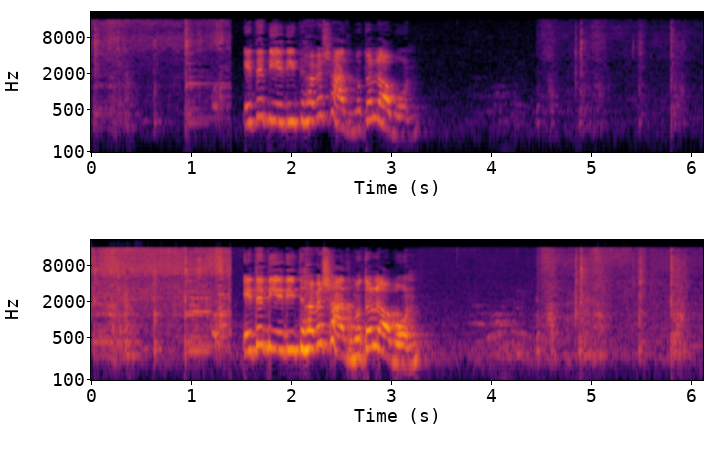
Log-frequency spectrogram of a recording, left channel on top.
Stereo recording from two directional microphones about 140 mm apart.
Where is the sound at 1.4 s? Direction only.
15° right (ahead or behind).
